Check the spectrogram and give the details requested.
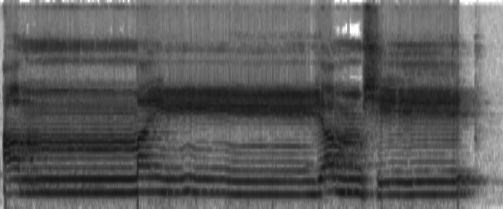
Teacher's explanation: نون ساکن کا ادغام، تو یہاں پہ بھی 1 الف کی مقدار غنہ کیا جائے گا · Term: ادغام یرملون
